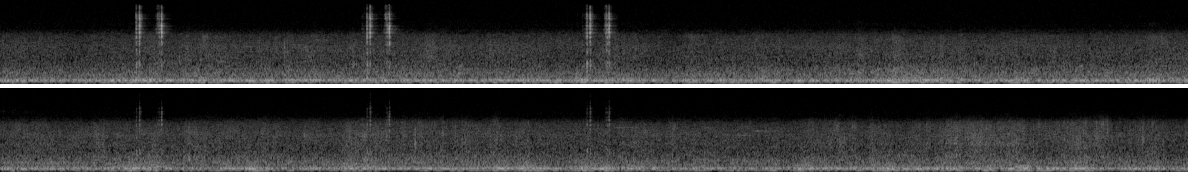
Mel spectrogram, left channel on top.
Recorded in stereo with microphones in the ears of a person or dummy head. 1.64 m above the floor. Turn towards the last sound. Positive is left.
turn(degrees=70)  # may be behind; listen again after turning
